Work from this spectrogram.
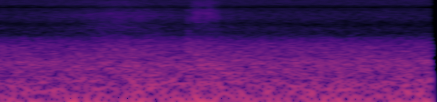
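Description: Faint, low rumbling wind buffeting outdoors, steady and soft with a brief gust in the middle.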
